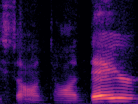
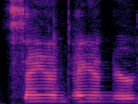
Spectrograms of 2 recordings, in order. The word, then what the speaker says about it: Santander: next person is Anthony Sant his name is not Santander so don't even say it like that ESPN has him going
